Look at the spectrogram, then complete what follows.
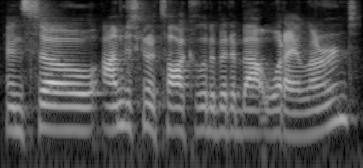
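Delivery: ordinary talk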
